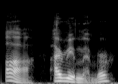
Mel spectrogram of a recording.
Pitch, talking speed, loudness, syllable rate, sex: 115 Hz, 150 wpm, -16 LUFS, 5.7 syllables/s, male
